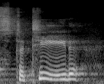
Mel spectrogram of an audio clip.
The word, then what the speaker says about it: studied: So then we pronounce with the d sound, studied. It is not studied, it is studied.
